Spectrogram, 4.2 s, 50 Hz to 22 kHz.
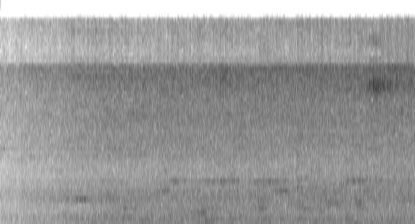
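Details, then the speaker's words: Ariston washing machine after fixing F11 error caused by a faulty drain pump, final spin ramping toward its 1,400 rpm maximum: steady rising rush of the drum spinning up, smooth with no knocking or scraping; runs without error. "the machine is running well RPM also is increasing now 1,400 is maximum rpm it will come now"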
